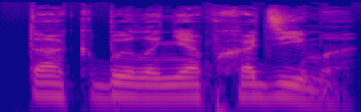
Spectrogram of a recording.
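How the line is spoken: Unhappy sigh. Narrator (Russian): вздохнула несчастная

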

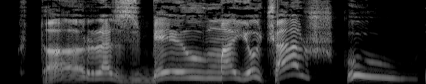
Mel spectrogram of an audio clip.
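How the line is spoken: Fierce shout. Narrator (Russian): закричал он свирепым голосом

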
